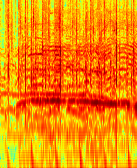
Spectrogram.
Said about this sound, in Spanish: Pero quiero un fuerte aplauso, por favor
